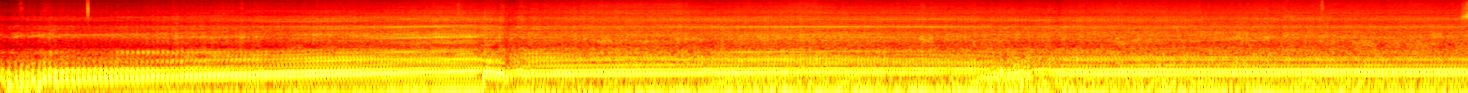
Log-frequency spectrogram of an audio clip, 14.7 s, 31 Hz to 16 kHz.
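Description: Kawasaki Vulcan S cruiser motorcycle, a 2020 model, riding steadily through a village at about 30 mph, its engine droning loud and close throughout with a continuous low rumble and a couple of brief dips over bumps.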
